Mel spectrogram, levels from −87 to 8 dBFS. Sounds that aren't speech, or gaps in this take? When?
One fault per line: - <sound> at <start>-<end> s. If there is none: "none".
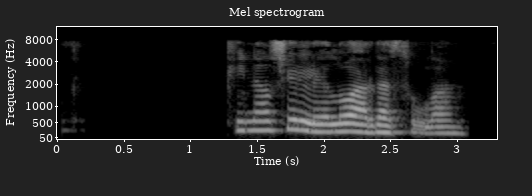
none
